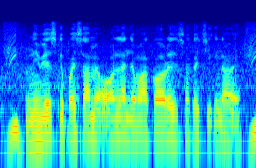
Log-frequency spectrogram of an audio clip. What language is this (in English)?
Maithili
